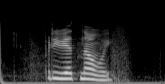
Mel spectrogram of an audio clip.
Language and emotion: Russian, positive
